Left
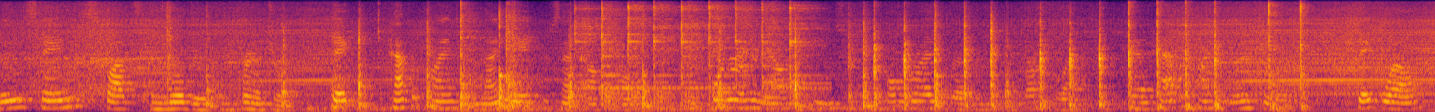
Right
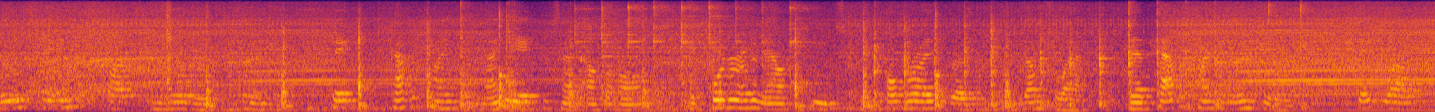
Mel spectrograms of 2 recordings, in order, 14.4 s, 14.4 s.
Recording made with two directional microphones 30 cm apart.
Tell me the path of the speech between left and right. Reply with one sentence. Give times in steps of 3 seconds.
In this clip you hear the speech on the left from 0 s, in the centre from 3 s, on the right from 6 s and in the centre from 12 s.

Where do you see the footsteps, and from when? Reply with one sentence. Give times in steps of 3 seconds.
You can hear the footsteps on the right from 0 s, in the centre from 3 s, on the left from 6 s, in the centre from 9 s and not at all from 12 s.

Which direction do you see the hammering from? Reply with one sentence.
In this clip you hear the hammering on the left.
